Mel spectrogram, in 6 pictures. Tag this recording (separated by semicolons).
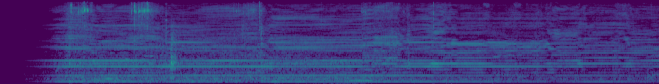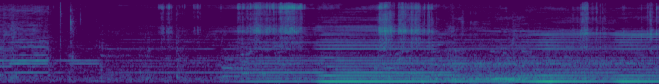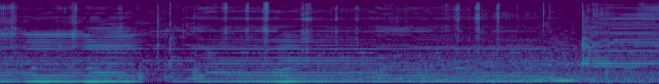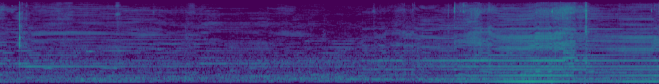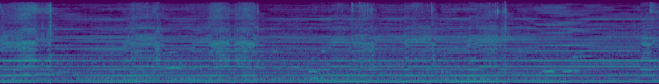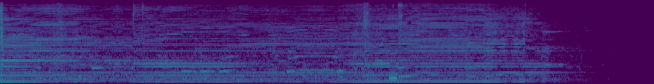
clippercut; haircut; hair-cut; barbershop; clipper-cut; hair; barber-shop; cut; hair-cutting; barber; haircutting; cut-hair; clippers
